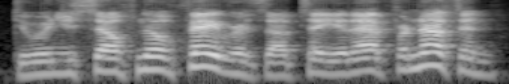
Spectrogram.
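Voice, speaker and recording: A man's voice: a little high, animated, fairly quick, pushed and bright. A man voicing a sadistic, foul-mouthed villain with a menacing, taunting, crude delivery.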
